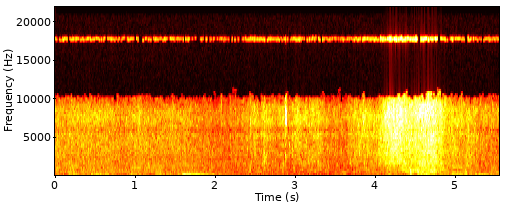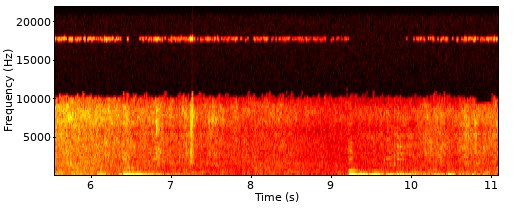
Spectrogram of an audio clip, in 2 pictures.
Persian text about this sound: منتها دوست و یار و همدمش دریای طوفانی در شب بود.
